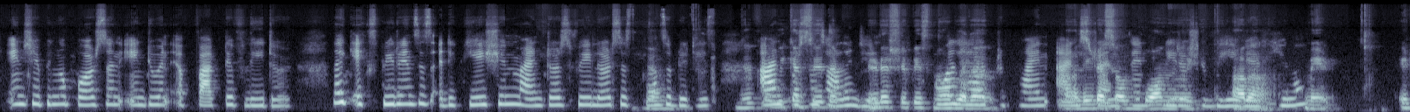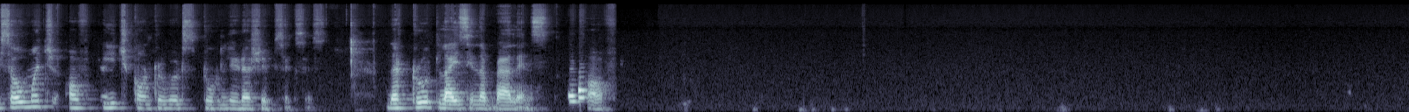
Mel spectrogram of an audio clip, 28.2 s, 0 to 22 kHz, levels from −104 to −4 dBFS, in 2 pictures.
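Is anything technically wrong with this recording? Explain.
Yes. The speech is pushed down in five places: 6.92–7.11 s, 7.89–8.87 s, 9.32–10.26 s, 11.27–12.21 s and 12.76–13.04 s. The level dips by roughly 10 to 20 dB, and the deepest drop is near 8 s. Within each stretch, parts of the sound fall away in pieces. This is likely speech suppressed in double talk. An echo canceller heard both ends at once. It could not tell this talker from loudspeaker echo, so it turned the line down.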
